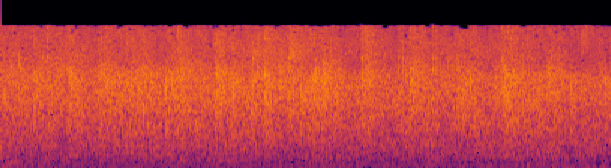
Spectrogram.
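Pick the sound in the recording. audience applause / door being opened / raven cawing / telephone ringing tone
audience applause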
